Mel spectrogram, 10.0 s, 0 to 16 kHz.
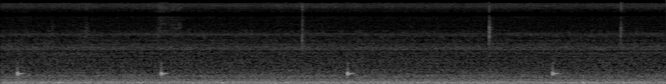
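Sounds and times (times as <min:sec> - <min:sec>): low hum in car cabin: 0:00.0 - 0:10.0.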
